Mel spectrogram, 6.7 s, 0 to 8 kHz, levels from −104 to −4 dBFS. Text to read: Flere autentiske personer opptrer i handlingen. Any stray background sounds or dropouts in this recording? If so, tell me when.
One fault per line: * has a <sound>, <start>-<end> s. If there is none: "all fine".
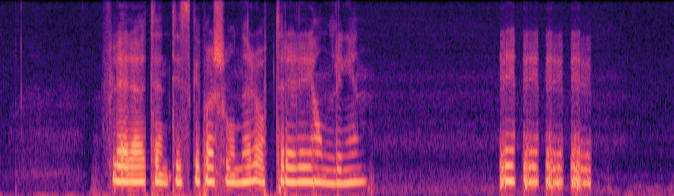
* has a laugh, 5.0-5.9 s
